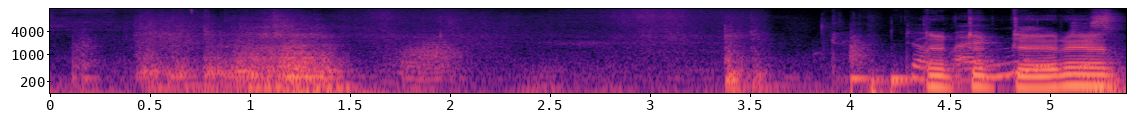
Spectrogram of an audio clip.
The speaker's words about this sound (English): Dude, every time you move in that chair, it sounds like a fucking fart. Dude, it's bad. And this, it's just like. Dude, okay, so to be honest, that's why I haven't moved much. But like whenever I do, I'm like, it sounds like I just ripped my asshole.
